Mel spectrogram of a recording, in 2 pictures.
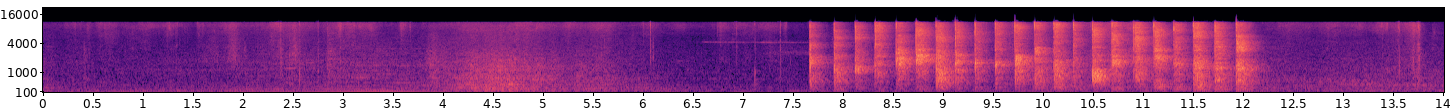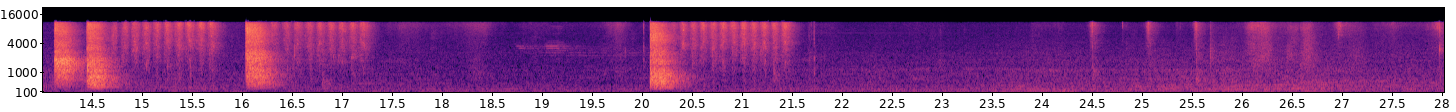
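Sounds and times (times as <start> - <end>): hands slapping on a back: 7.7 - 12.2, 16.0 - 16.6, 20.1 - 20.6.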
